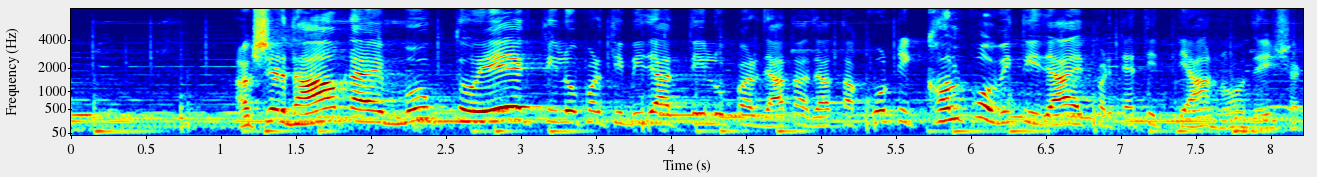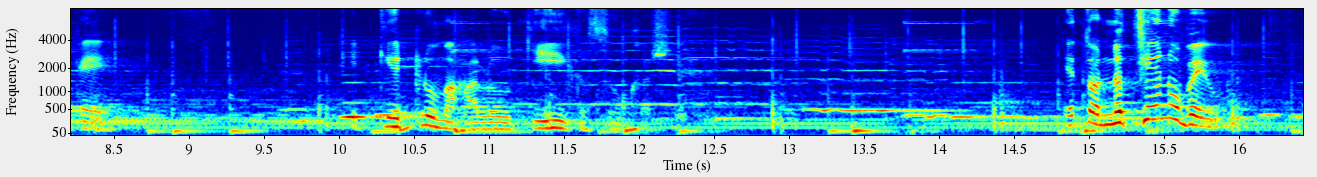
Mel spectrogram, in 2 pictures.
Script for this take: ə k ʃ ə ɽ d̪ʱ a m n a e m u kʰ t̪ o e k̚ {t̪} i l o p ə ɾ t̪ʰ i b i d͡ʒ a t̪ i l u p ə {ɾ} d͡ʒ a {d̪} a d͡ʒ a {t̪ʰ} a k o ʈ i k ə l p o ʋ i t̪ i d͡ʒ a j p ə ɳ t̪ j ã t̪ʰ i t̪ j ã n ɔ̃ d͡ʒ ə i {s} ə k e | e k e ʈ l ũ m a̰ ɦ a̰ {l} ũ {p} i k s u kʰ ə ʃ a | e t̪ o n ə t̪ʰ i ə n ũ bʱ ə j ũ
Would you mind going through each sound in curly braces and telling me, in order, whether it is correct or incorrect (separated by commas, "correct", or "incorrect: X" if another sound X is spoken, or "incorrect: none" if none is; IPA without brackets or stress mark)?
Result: correct, correct, incorrect: t̪, incorrect: t̪, incorrect: ʃ, correct, incorrect: k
